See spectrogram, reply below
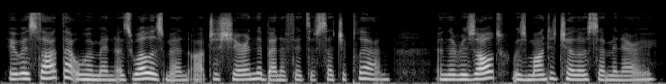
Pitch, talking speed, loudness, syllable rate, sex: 230 Hz, 225 wpm, -18 LUFS, 5.9 syllables/s, female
